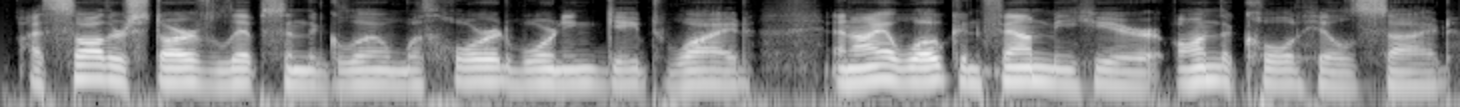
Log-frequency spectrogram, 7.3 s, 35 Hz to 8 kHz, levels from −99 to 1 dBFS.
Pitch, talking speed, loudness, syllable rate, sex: 120 Hz, 205 wpm, -17 LUFS, 4.6 syllables/s, male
